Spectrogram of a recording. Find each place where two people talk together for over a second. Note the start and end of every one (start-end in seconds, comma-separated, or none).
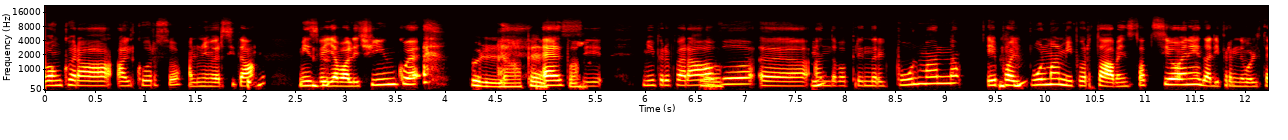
none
